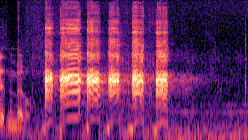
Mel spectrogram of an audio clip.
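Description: Geese honk loudly several times close by.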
